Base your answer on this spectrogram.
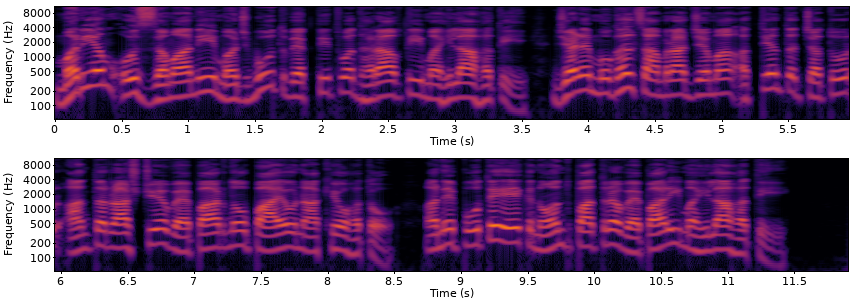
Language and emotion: Gujarati, neutral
